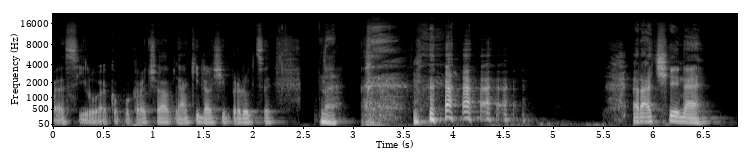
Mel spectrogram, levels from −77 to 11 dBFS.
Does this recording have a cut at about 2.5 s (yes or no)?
yes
